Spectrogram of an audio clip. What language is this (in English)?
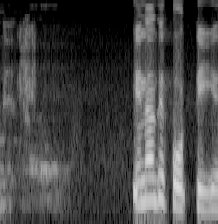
Punjabi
